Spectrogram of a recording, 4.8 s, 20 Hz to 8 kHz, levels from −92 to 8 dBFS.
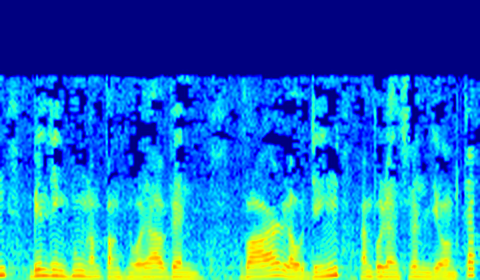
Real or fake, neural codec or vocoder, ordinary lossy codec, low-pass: fake; autoencoder, 48 kHz, 128 numbers a frame, DAC-VAE, trained on Japanese speech; MP3, 24 kbps; 7.2 kHz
